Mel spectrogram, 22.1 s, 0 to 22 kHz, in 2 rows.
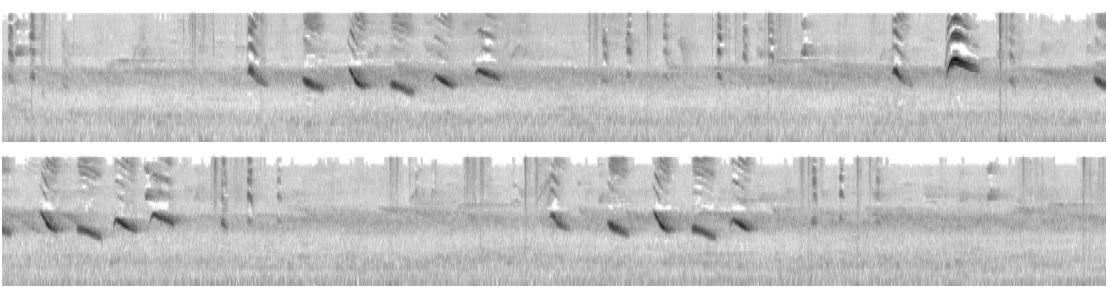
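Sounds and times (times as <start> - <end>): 
green-winged saltator captive contest bird singing aggressive challenge song: 2.4 - 5.1, 6.0 - 10.2, 10.9 - 13.9, 16.5 - 20.0.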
